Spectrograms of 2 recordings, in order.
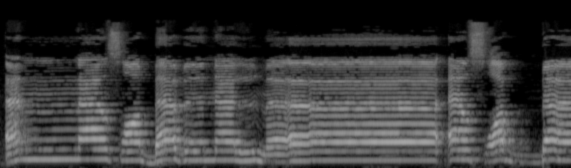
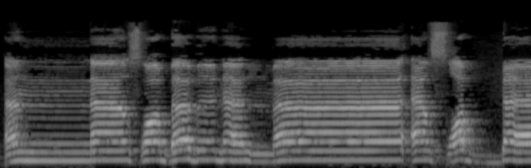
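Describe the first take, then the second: The two takes are said the same way.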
